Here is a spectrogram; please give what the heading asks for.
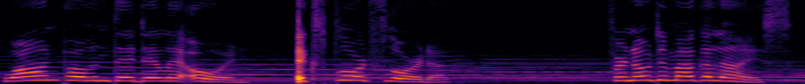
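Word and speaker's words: Juan Ponce de León: Juan Pon DeLeon, pronounced Juan Ponte de Leon, explored Florida.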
